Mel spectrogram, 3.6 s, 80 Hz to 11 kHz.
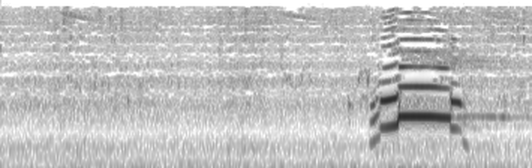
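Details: Common loon on Lake Vermilion on 14 July 2024, from a mating pair that left its nest and fourth egg on a tiny rocky island after bald eagles flew over. One loud, harmonic call rises quickly and then holds steady for about half a second. Faint small-bird chirps are heard.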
